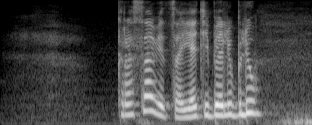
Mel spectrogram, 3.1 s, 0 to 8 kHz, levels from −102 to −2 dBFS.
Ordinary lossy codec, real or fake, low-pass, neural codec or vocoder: none; real; none; none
